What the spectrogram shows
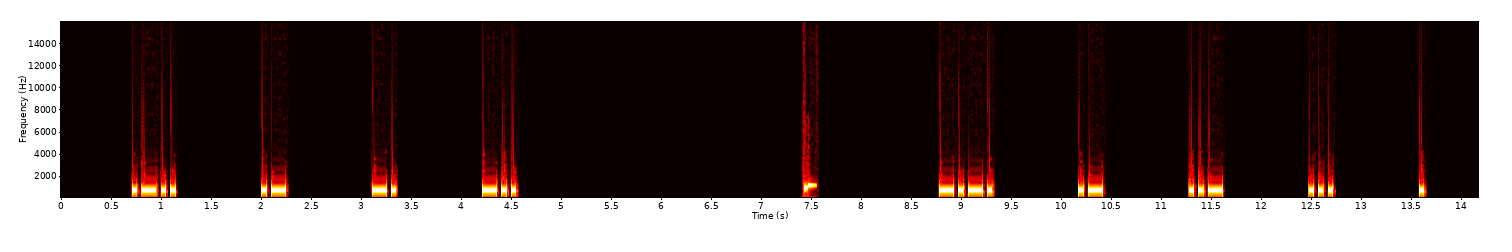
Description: Morse code, heard as a keyed tone, about 25 wpm, spaced as for 9 wpm, 700 Hz. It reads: LAND CAUSE
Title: 6x Character Spacing - Top 200 Words - 25wpm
